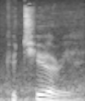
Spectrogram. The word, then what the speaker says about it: couturier: Couturier. Couturier! I was completely wrong. A fashion designer who manufactures and sells clothes that have been tailored to a client's specific requirements and measurements. Couturier.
